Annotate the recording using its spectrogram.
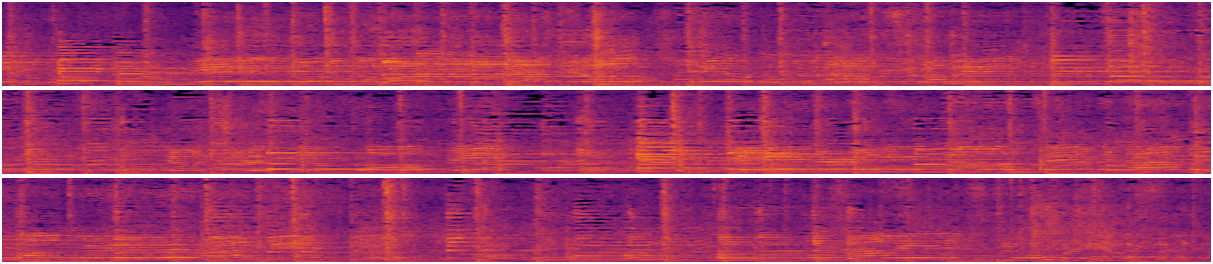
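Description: Live band music through a PA: electric guitars over heavy, repeated upright bass notes, with a man singing at the microphone and a steady rhythmic beat.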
